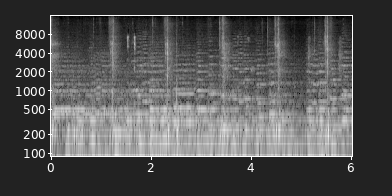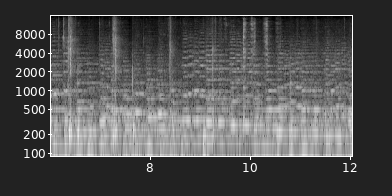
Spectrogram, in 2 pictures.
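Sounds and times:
background music: 0.0s - 12.0s
knife chopping celery on board: 1.1s - 1.6s, 2.2s - 2.6s, 3.3s - 3.6s, 4.3s - 4.8s, 5.4s - 6.6s, 7.2s - 7.4s, 8.3s - 10.3s.

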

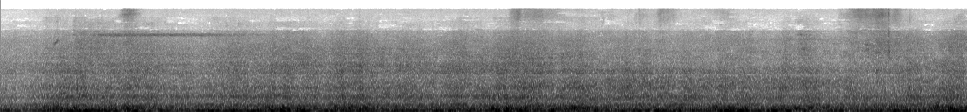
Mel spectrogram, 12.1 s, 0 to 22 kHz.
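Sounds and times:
train wheels rumbling on rails: 0.0s - 12.0s
faint high wheel squeal: 0.6s - 3.2s.

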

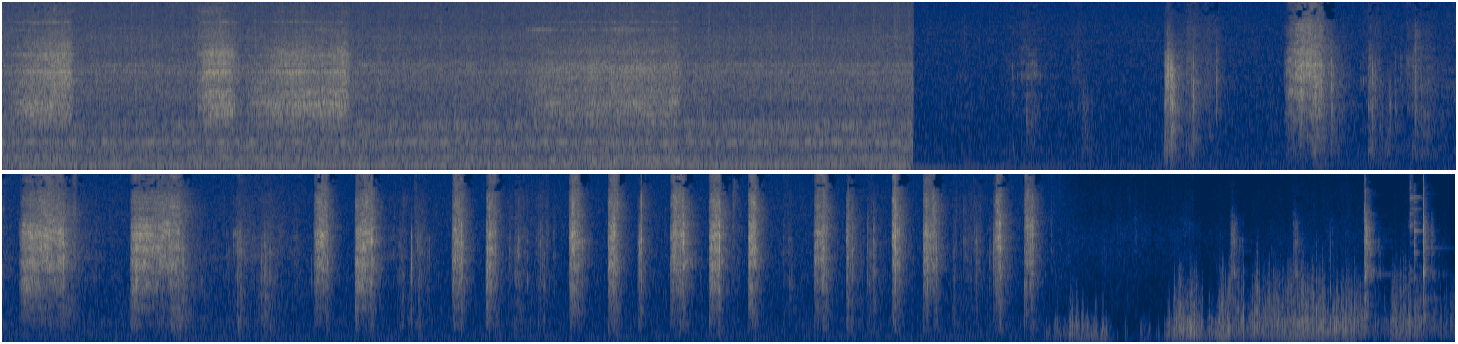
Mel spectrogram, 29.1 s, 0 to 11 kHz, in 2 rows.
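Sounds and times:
hatchet slicing paper: 12.8s - 25.0s.

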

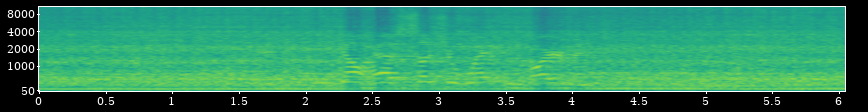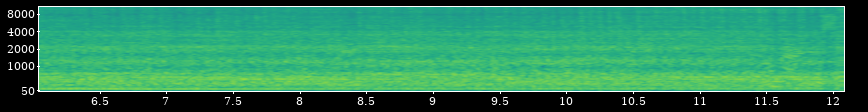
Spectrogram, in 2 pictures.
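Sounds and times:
cooler fans whirring: 0.0s - 12.0s.

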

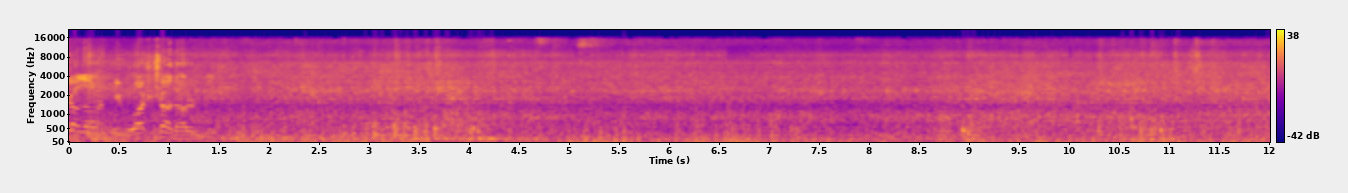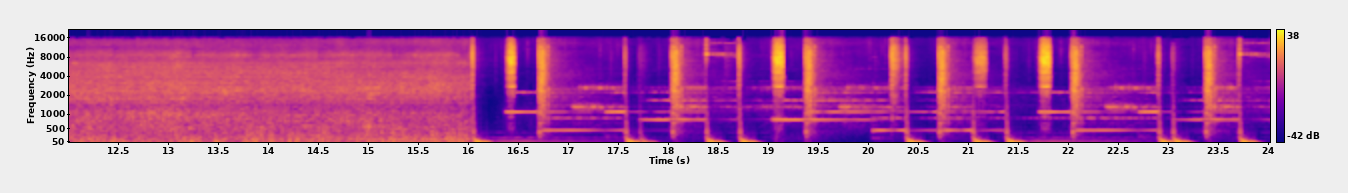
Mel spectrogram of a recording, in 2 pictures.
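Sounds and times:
clickety-clack over rail joints: 0.0s - 15.9s
train wheels rumbling on rail: 0.0s - 16.1s.

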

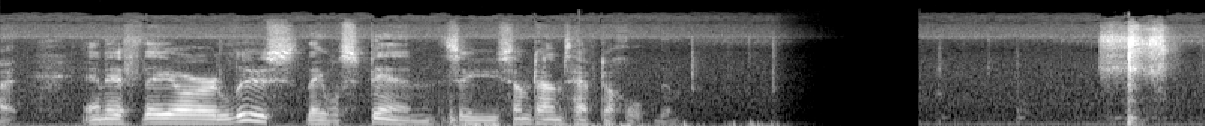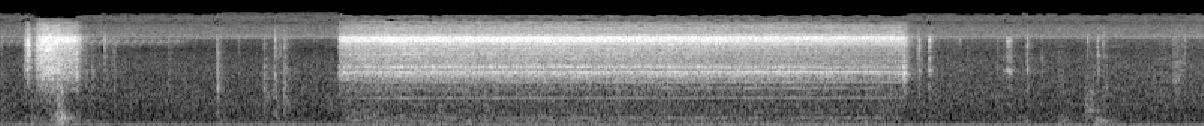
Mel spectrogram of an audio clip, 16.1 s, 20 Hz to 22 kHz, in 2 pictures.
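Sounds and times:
electric screwdriver whining: 10.3s - 14.2s.

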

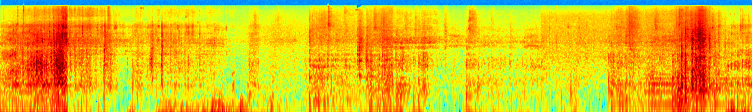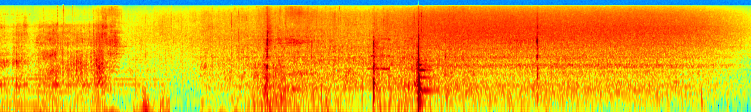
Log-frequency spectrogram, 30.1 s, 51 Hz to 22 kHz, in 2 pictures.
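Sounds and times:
bike rattling: 0.0s - 8.8s, 12.1s - 23.9s
bike tyres crunching on dirt: 0.0s - 24.2s
steady hiss: 7.8s - 30.0s
sharp knocks from bike: 22.4s - 23.8s.

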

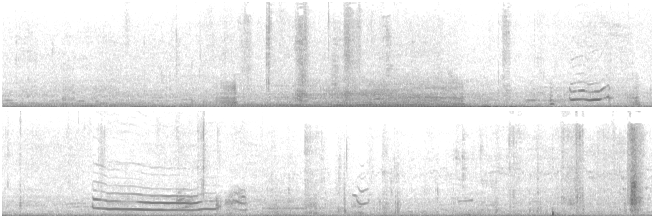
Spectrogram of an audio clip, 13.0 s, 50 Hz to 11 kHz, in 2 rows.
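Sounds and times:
puppies squealing: 1.9s - 11.6s.

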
